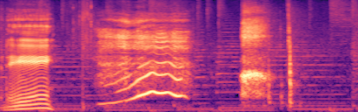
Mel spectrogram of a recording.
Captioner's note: gasps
